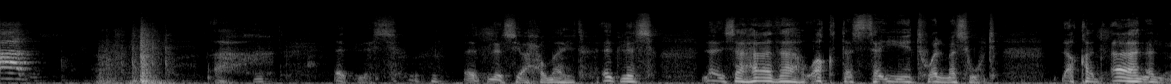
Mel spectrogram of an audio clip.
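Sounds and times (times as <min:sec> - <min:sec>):
door being closed: 0:01.0 - 0:01.9
speech: 0:03.4 - 0:10.0, 0:10.6 - 0:11.7.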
